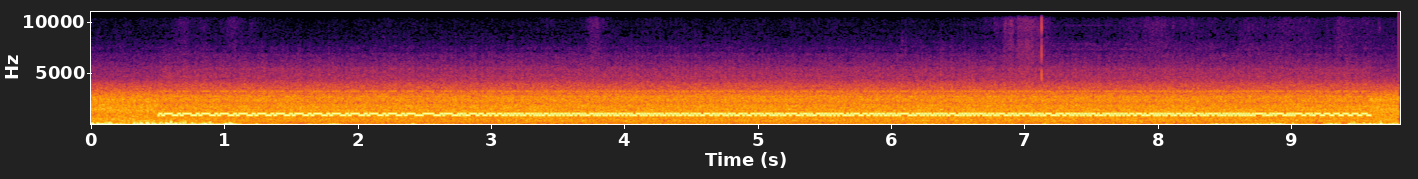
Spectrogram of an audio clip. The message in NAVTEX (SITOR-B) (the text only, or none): MM6N 0N91 1AO5 A8JK PT2U Q5RJ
